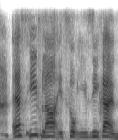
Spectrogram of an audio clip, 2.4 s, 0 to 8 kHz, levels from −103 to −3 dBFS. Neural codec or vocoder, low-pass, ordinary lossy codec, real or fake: codec, 16 kHz, 2 kbps, FunCodec, trained on Chinese and English, 25 frames a second; 7.2 kHz; none; fake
